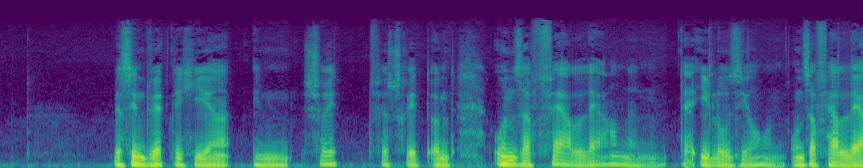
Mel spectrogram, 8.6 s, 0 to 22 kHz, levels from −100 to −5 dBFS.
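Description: At 6.86 s and again at 8.23 s a short stretch of the speech is covered over, roughly 70 ms then 40 ms. That's a corrupt frame concealed: damaged AAC data got caught, and the decoder papered over a few frames.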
